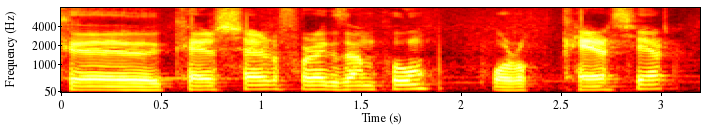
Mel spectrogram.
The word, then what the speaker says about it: Kärcher: Like Kärcher, for example, or Kärcher is, I believe, the proper pronunciation, proper German pronunciation.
